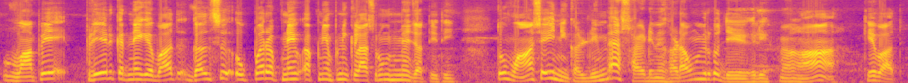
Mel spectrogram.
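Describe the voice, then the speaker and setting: Young man, high-pitched, chatty storyteller, faint background noise. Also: expressive, a little fast, darkish tone, lo-fi sound. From Haryana, India. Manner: chatty, slips into dialect when quoting others. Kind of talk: casual storytime.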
